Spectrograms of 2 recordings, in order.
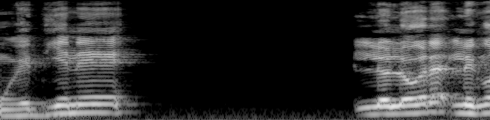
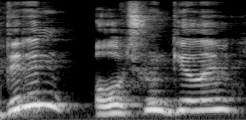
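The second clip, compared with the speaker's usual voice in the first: Monica quoting; 7 semitones higher than usual. Retold or imitated. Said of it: "She goes from this".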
